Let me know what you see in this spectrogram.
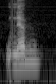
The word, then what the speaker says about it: Nub: Earlier in the movie, our boy Nub, or is it Nub? – How do you pronounce it? That was Noob. – Is Pub. Is P N U B? I'm just gonna say Nub. – Nub. Yeah. – Noob, I don't fucking know. – It's Nub.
